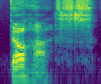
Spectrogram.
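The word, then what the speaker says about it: dóchas: Irish for Hope is doas and a rhymes with this other word in Irish duas which means tradition but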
